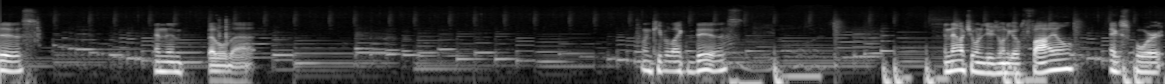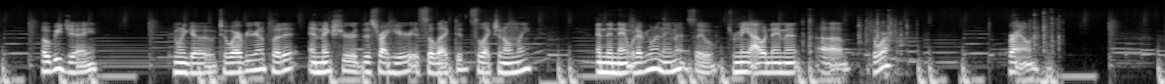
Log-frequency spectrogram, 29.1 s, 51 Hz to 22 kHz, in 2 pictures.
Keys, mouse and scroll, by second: 0.3 ctrl+b, 2.7 Tab, 3.1-3.7 middle drag, 3.8-4.2 scroll down 3, 4.2 scroll up 1, 4.2-6.4 middle drag, 6.7 ctrl+z, 7.1 ctrl+z, 7.6-8.0 scroll up 2, 7.8 Tab, 8.0-8.9 middle drag, 9.0-9.3 scroll down 2, 9.3-10.0 middle drag, 9.3 scroll up 1, 10.1 scroll down 1, 10.4 middle drag, 10.7-11.2 scroll down 1, 11.2-12.1 middle drag, 12.8-14.8 drag.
